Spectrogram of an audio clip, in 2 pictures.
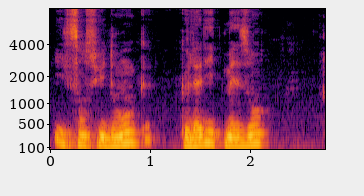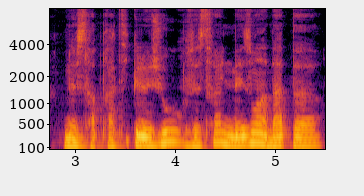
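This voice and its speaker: A man reading an audiobook, voicing a confident engineer who lays out his reasoning in measured, persuasive sentences. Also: mid-range voice, mellow, breathy edge, pitched above the performer's own voice, natural voice. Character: confident engineer, methodical, explaining, middle-aged man.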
